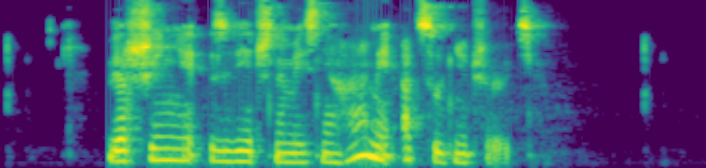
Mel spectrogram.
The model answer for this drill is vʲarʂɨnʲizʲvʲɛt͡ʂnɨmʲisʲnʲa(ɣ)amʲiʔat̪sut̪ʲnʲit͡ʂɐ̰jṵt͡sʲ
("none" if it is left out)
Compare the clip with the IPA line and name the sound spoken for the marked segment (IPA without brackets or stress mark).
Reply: ɣ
